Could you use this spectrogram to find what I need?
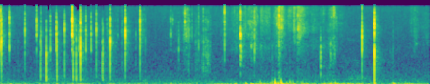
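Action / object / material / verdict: tap / metal tin can / metal / none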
